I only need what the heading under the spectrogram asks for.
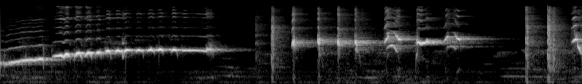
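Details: Kretekan by a white-rumped shama, a style used to raise emotion: a long smoothly rising whistle lasting two seconds, then choppy higher notes mixed with sharp clicks.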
